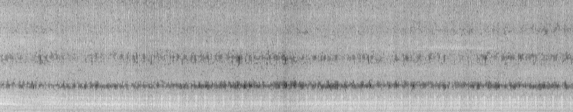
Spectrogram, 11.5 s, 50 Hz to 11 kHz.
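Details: 2003 Subaru Legacy wagon 2.5 petrol, 131,000 miles: a quick, steady metallic ticking over a smooth idle, worse when cold; runs and drives fine. Cause unknown; later timing belt, water pump and head gaskets didn't change it.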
